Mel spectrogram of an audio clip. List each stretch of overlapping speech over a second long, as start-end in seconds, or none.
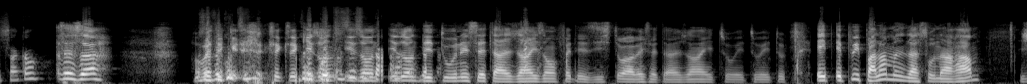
1.9-4.5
